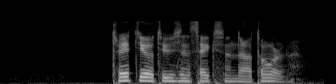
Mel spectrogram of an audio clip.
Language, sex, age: Swedish, male, 26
